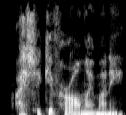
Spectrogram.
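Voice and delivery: quick whispered words.

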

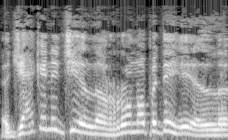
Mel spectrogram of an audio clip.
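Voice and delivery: read in a put-on Italian accent. Acting out his father reading children's books in class, imitated Italian accent. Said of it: "with the Italian accent".

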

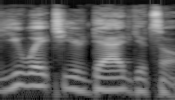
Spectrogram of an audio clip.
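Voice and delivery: ordinary talk

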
